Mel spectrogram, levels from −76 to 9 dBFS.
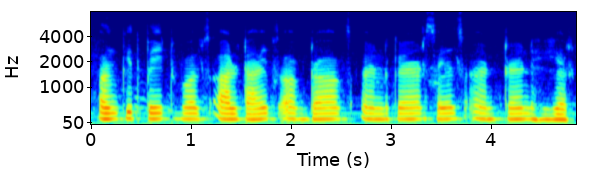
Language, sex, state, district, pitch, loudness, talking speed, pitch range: Hindi, male, Bihar, Kaimur, 150 Hz, -16 LUFS, 170 wpm, 145-150 Hz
